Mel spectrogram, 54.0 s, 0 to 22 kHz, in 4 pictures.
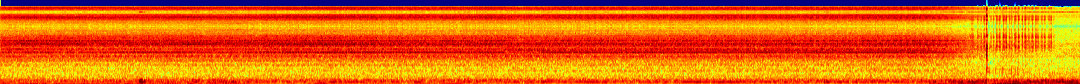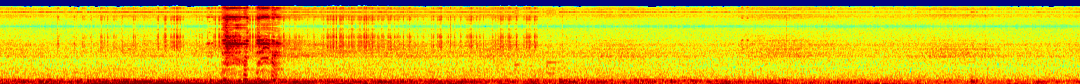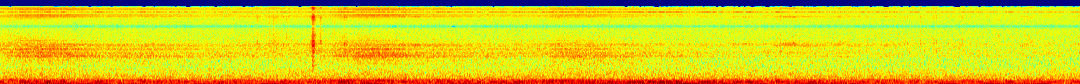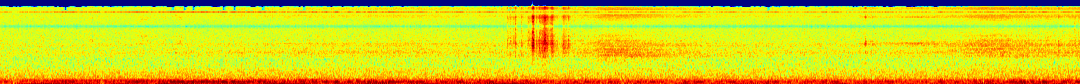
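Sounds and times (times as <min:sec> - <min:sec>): steady hiss with thin whine: 0:00.0 - 0:40.5, 0:41.2 - 0:54.0
car engine and road rumble: 0:00.0 - 0:54.0.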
